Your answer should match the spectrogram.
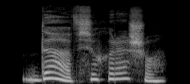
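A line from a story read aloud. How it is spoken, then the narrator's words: Sighing mutter. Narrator (Russian): вздохнув, пробормотала Аглая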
